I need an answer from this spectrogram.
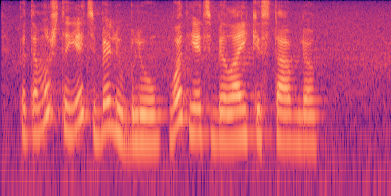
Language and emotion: Russian, positive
